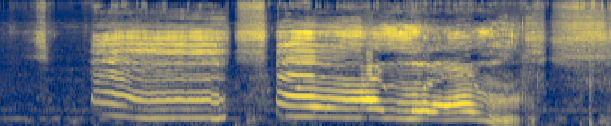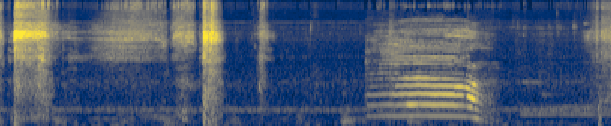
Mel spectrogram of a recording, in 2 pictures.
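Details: Pet dog making weird noises: long, drawn-out harmonic whining moans in three bouts, each sustained then sliding downward at the end, with a few short sharp clicks and brief pauses between them.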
